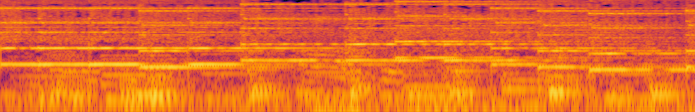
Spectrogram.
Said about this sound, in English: I want to hear that Asian Jingle Bells.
